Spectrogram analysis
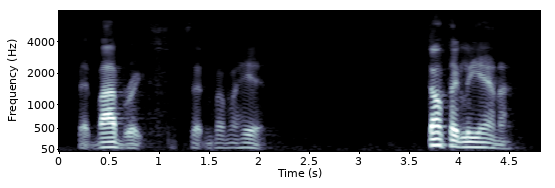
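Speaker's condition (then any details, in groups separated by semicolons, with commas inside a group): No condition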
